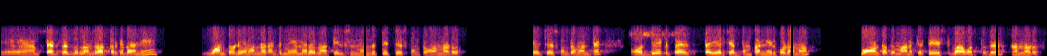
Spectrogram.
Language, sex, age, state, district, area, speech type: Telugu, male, 60+, Andhra Pradesh, East Godavari, rural, conversation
